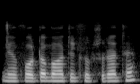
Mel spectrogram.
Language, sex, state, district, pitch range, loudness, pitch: Hindi, male, Bihar, Muzaffarpur, 155-165 Hz, -21 LUFS, 160 Hz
